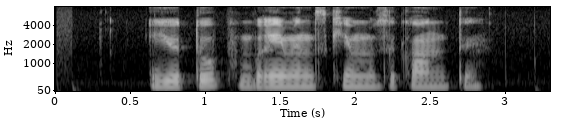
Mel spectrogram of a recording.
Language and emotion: Russian, neutral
